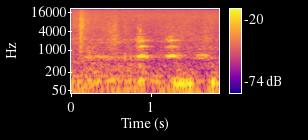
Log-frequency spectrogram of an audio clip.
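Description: Dogs bark faintly, giving three short, high yappy barks at a steady pace against a quiet background, with no one talking.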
